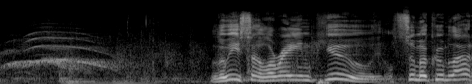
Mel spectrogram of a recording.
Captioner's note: audience cheers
